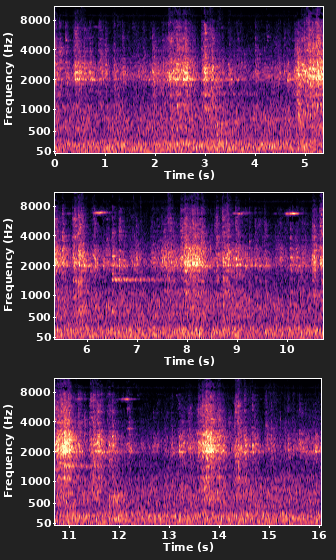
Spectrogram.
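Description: Overhead chain conveyor of a hanging-basket frying line running, the wire baskets rattling and clanking on their hangers about every three seconds over a steady mechanical noise.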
